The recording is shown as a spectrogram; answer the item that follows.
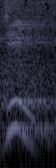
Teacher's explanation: Jadi nirrojim, jim bukan zim, tapi jim ya Bu ya. Jadi memang ada desah yang keluar kalau jim itu Bu ya.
